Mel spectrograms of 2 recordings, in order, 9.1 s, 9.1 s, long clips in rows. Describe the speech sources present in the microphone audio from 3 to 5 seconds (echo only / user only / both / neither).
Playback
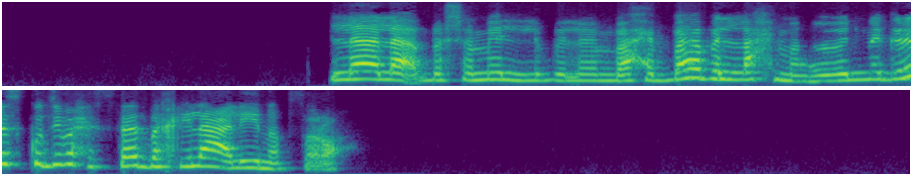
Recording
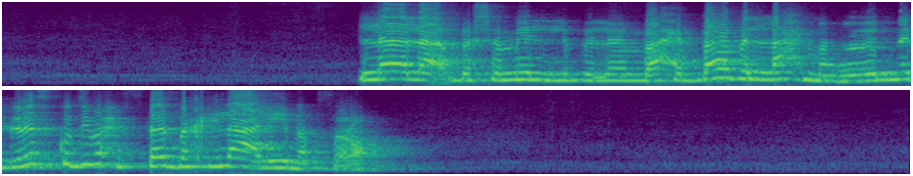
echo only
